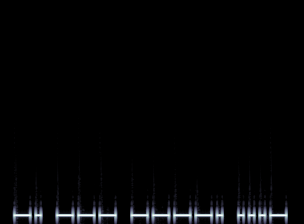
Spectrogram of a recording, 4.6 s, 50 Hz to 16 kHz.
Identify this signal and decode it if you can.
Morse code, heard as a keyed tone, about 15 wpm, 700 Hz. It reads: NO9V
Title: USA Call Signs - 4 Characters - Repeated 2x - 15wpm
